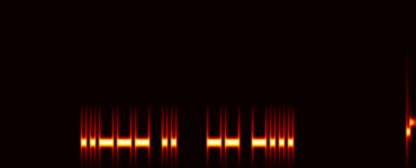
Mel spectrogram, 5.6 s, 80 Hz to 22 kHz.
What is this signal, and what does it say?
Morse code, heard as a keyed tone, about 20 wpm, 700 Hz. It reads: 2I MB
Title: Winter Field Day Exchanges Encore 20wpm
